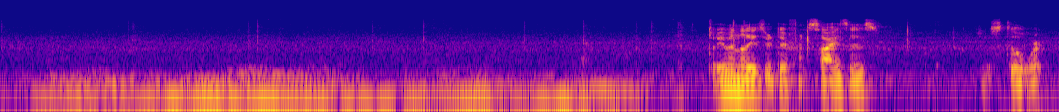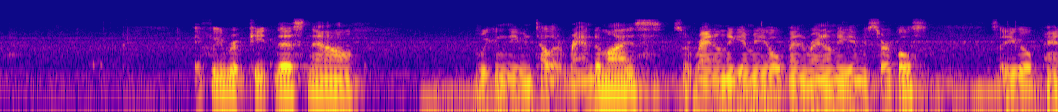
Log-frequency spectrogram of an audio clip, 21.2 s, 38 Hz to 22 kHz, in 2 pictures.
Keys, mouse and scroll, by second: 7.2 Delete, 7.8 right click, 9.1-9.9 scroll down 2, 9.9-11.4 scroll up 3, 11.4-12.4 scroll down 4, 12.4-13.2 scroll down 1, 13.2-14.1 scroll up 2, 14.1-16.9 scroll down 2, 16.9-18.1 scroll up 1, 18.1 right click, 20.5 click.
